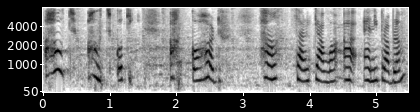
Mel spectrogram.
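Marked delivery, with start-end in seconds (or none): 0.1-1.0 high repeated yelps; mock ouch. Husband kicked again by jealous wife, yelping. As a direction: yelp twice in pain.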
